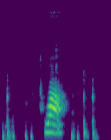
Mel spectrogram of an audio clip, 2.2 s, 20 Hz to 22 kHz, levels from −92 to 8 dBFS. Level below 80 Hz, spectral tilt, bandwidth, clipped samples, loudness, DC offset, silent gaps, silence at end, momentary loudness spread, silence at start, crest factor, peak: -56 dBFS; -11 dB/octave; 3.2 kHz; under 0.1%; -15 LUFS; under 0.1%; 0.34-0.48 s, 1.60-1.64 s; 0.35 s; 24 LU; 0.05 s; 18 dB; -2 dBFS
